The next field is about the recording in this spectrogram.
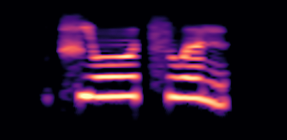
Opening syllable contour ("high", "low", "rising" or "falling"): high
